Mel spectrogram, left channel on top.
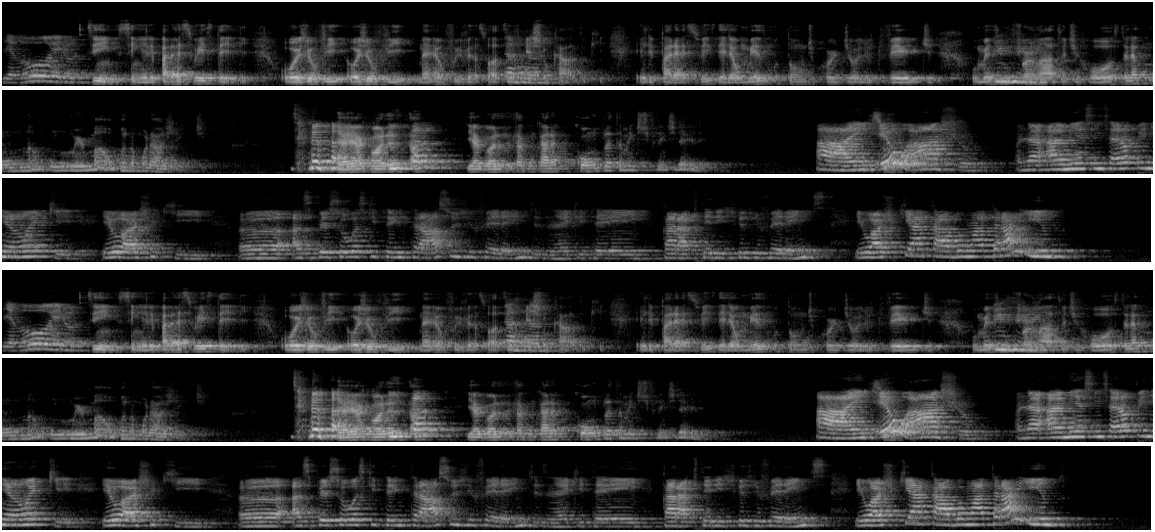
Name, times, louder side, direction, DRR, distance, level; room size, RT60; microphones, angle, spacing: voice 1, 0.0-0.8 5.0-5.4 9.9-10.4 14.4-14.9 15.4-15.8 19.7-21.3 21.6-25.0 25.4-29.4 29.6-33.7, right 2 dB, 30° right, 2 dB, 1.9 m, -27 dB
voice 2, 0.9-13.5 14.8-15.7 16.2-18.5 20.2-20.5, equal, 10° left, 5 dB, 1.3 m, -29 dB
19.5 x 13.5 x 3.4 m, 0.93 s
head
